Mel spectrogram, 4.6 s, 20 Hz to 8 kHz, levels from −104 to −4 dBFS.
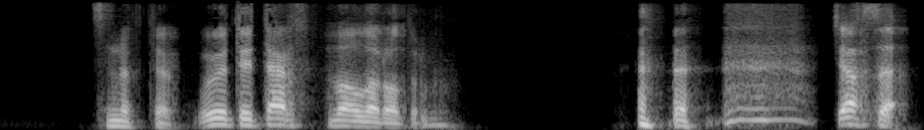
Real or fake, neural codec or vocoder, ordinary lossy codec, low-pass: fake; codec, 16 kHz in and 24 kHz out, 0.9 kbps, LongCat-Audio-Codec, fine tuned four codebook decoder; AAC, 32 kbps; 7.2 kHz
